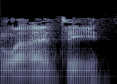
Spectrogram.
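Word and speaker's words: Lente: Ivar Timewalker, number 10, writer Fred Van Lent, let's see if I can pronounce this right. Lenti? – Fred Van Lenti.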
